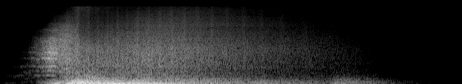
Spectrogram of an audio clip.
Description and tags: Swoosh Explosion
An exploding swoosh sound effect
